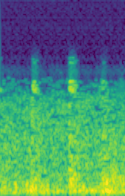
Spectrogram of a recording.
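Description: Sharp knocks land about three times a second over a low rumble, a steady hammering in the hot water line.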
